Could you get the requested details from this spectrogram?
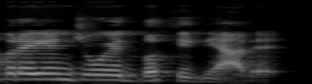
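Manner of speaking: ordinary talk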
